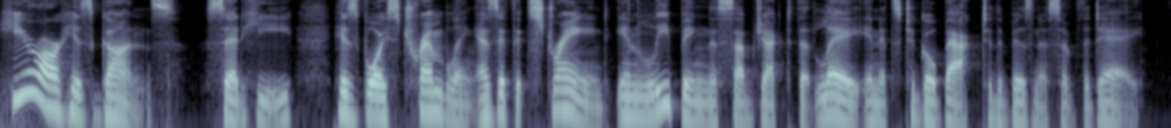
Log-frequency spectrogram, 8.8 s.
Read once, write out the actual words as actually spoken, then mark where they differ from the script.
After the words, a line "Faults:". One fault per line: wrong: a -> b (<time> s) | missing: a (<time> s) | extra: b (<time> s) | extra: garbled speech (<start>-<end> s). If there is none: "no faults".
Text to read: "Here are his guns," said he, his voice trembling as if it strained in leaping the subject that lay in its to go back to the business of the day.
"Here are his guns," said he, his voice trembling as if it strained in leaping the subject that lay in its to go back to the business of the day.
Faults:
no faults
